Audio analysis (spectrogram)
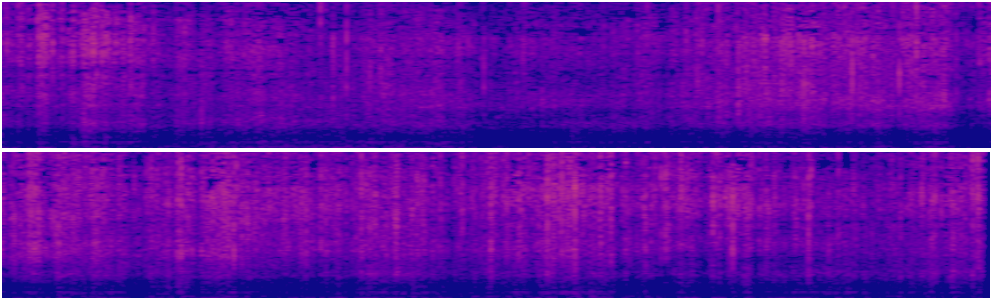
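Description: Fingertips and nails scratch and rub the fibers on top of a purple synthetic wig resting on a head form. The result is a steady, quiet crinkly rustle that runs the whole clip, with a low rumble underneath and a bright, hissy texture above.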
